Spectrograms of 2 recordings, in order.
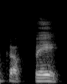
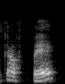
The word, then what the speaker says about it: café: não de S exemplo café também oxítona significa que é a última mais forte e quando houver a última mais forte com essa terminação leva acento por isso café leva cento a última e termine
